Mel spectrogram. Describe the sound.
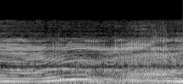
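A man's voice growls and groans in a low, strained, rasping snarl, imitating a werewolf in intense pain as its arm is twisted back and its throat held; one continuous loud vocalization that rises and falls in pitch.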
